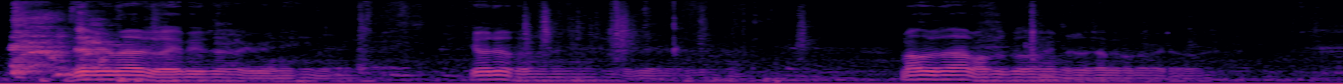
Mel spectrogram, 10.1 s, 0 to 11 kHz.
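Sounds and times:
man chanting: 0.6s - 6.0s, 6.8s - 9.3s.

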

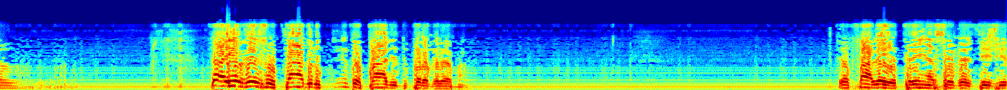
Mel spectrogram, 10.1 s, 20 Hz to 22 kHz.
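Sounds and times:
buzzy electrical hum: 0.0s - 10.0s.

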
